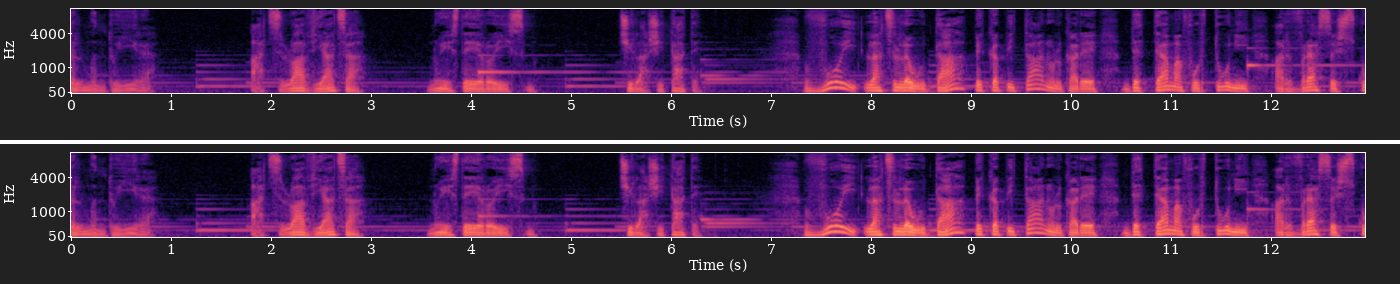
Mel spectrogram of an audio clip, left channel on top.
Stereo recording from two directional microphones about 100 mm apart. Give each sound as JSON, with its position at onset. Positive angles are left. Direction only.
{"t": 0.0, "sound": "speech", "side_deg": 15}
